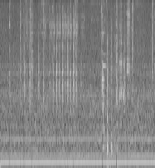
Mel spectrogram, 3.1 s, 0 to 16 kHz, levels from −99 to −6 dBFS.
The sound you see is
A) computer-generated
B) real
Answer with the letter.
B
